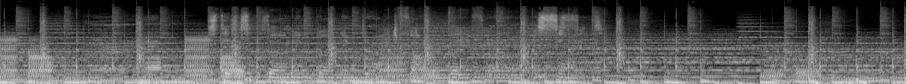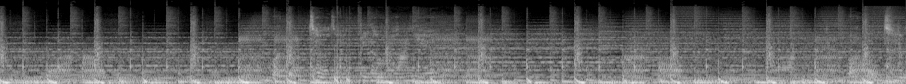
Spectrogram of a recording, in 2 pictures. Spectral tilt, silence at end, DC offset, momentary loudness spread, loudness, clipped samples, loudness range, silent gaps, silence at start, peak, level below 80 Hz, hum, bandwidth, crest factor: -5 dB/octave; 0 s; under 0.1%; 4 LU; -16 LUFS; under 0.1%; 2 LU; none; 0 s; 0 dBFS; -22 dBFS; none; 16.5 kHz; 14 dB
